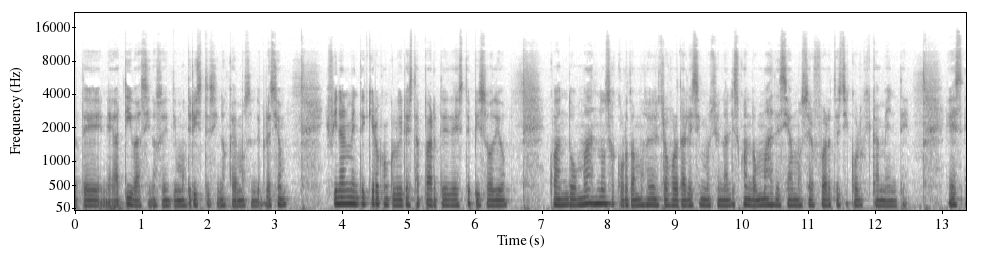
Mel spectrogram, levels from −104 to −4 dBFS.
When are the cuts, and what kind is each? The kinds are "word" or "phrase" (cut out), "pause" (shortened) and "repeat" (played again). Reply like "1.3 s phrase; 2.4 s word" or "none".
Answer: 1.7 s word

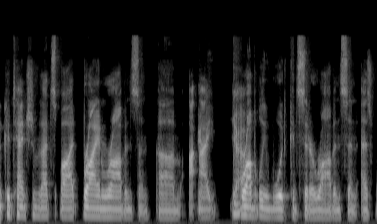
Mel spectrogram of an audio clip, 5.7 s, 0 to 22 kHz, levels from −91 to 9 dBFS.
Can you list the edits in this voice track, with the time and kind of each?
2.3 s pause

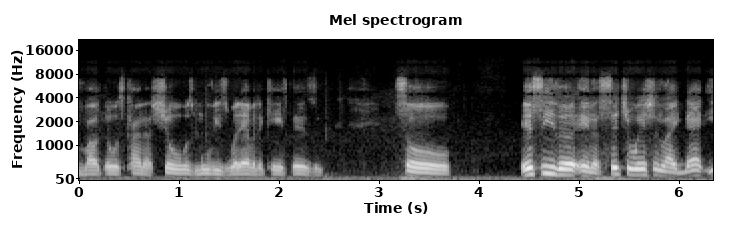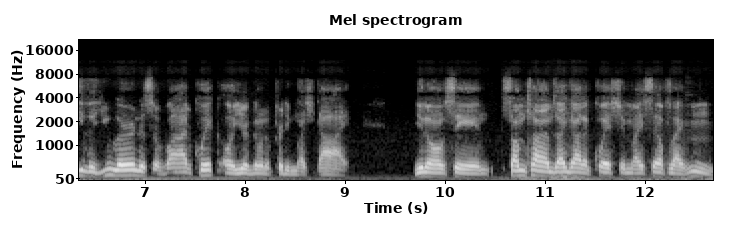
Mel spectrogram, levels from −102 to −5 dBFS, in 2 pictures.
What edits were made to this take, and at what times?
7.5 s word; 8.7 s word

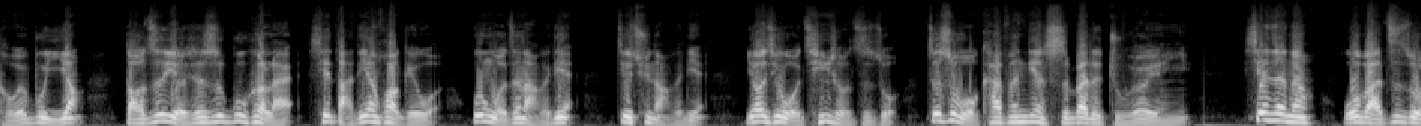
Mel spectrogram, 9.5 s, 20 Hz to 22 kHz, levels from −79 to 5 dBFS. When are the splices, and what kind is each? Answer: 6.1 s pause

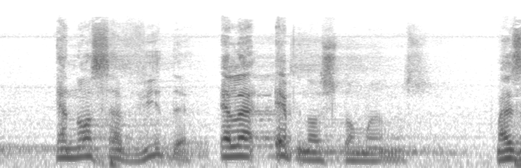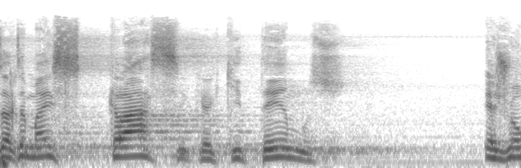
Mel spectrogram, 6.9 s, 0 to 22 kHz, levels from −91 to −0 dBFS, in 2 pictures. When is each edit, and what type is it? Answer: 1.4 s pause; 1.9 s phrase; 3.1 s pause; 3.6 s word

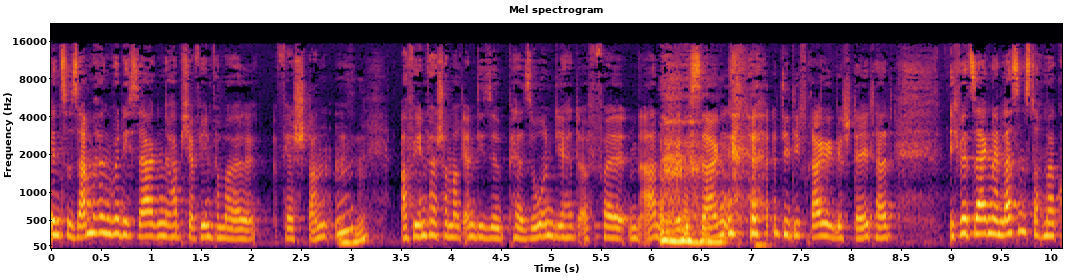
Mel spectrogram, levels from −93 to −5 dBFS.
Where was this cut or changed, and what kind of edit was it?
1.6 s word; 4.1 s word; 5.4 s word; 5.9 s word

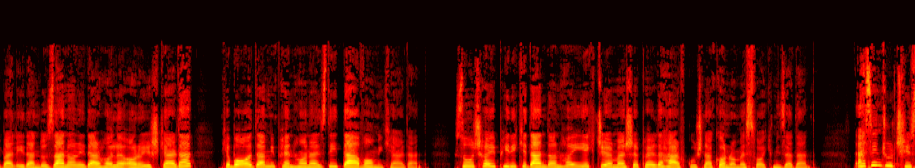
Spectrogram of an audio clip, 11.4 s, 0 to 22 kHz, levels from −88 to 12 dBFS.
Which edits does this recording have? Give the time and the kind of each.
none

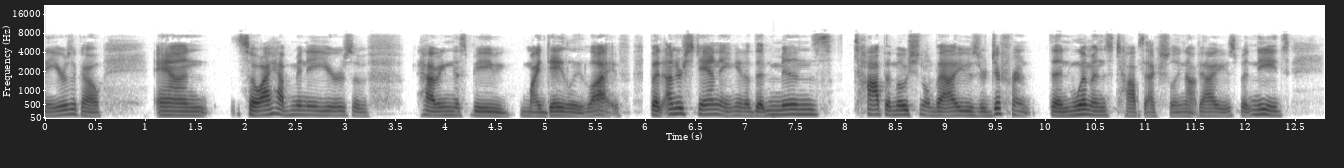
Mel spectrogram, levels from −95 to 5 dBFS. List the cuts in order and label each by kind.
6.0 s pause; 8.0 s pause; 9.9 s pause; 10.9 s phrase; 11.5 s word

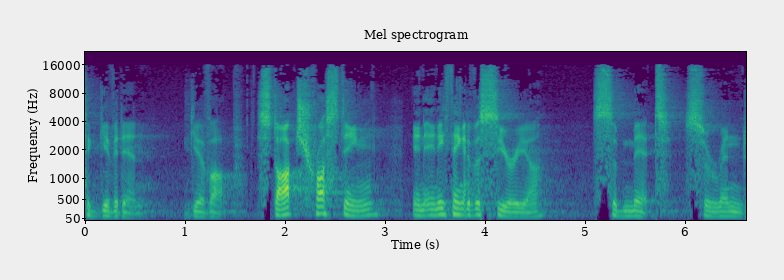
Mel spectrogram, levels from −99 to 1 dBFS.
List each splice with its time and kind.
1.0 s word; 1.6 s pause; 3.2 s pause; 3.8 s word

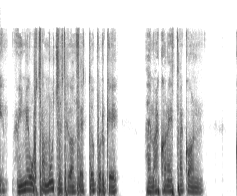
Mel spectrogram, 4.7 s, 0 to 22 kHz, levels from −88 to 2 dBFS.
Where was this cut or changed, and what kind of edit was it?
none

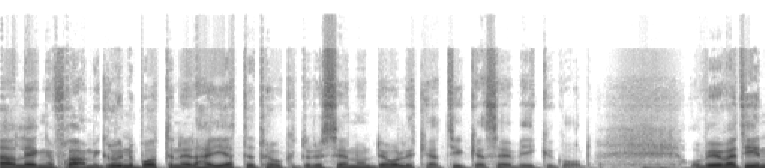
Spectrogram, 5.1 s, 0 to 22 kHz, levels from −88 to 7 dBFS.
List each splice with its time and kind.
2.7 s word

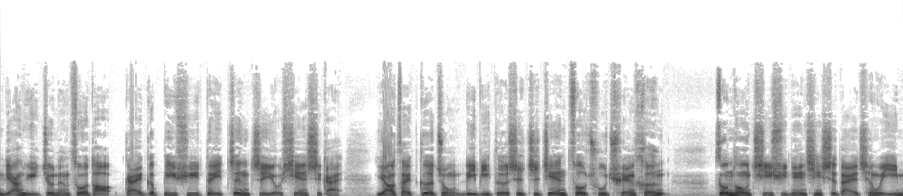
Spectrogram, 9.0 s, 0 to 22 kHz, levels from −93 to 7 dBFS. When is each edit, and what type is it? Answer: none

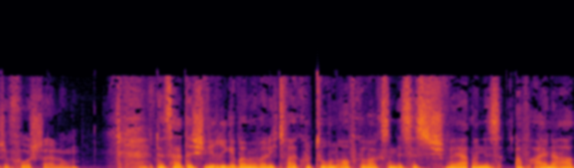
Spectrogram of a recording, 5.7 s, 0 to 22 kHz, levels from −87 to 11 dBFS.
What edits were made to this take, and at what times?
2.8 s word; 4.0 s word; 4.7 s word

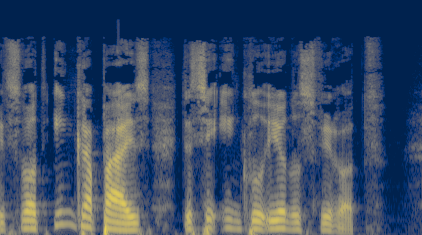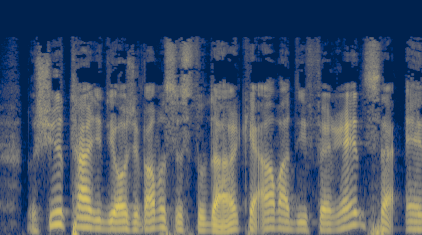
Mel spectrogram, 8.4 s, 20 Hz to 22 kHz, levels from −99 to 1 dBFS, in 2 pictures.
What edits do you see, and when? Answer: none

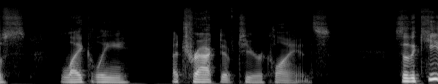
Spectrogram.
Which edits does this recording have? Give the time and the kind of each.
none

